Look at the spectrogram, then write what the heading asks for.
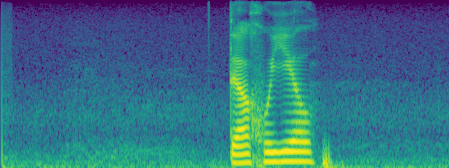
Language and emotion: Russian, angry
